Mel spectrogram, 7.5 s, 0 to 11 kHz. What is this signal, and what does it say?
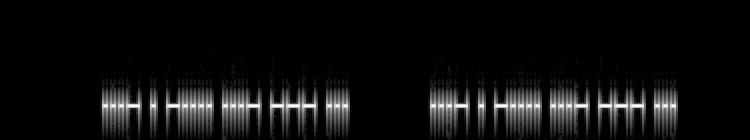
Morse code, heard as a keyed tone, about 32 wpm, 700 Hz. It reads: VE6VOS VE6VOS
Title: DXCC-100 Call Signs - 6 Characters - Repeated 2x - 30wpm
